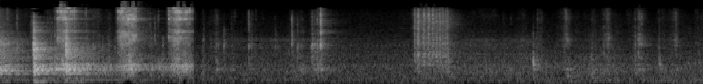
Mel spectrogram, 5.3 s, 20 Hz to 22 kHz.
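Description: A 10mm socket wrench removes two nuts on a generator: several quick ratcheting bursts near the start, then a few isolated clicks and a later short ratchet run, close and fairly quiet with no talk.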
